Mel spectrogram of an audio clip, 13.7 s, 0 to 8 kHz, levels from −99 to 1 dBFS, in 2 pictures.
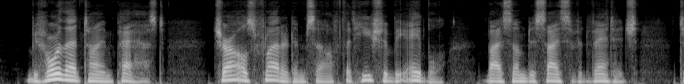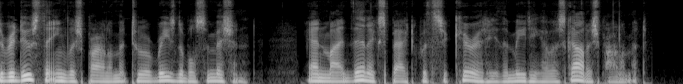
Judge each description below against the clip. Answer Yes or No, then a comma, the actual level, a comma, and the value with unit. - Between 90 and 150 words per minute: No, average, 160 wpm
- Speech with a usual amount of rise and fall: Yes, average, 4.2 semitones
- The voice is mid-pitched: No, low, 115 Hz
